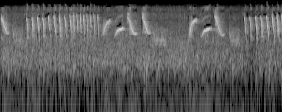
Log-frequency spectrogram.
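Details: Long-tailed shrike song used as a master recording for training murai and other small songbirds: fast runs of high, evenly repeated chips broken by sweeping slurred whistles that rise and then fall, over a steady hiss.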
